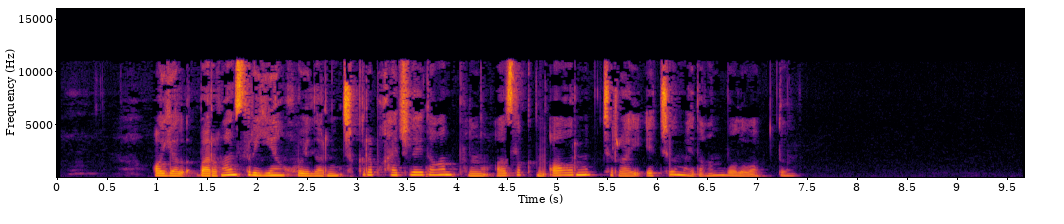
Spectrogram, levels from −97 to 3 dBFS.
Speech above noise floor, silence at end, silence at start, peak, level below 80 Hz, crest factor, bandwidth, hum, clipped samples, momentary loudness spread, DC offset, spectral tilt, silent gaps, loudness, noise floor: 55 dB; 2.3 s; 1 s; 0 dBFS; -64 dBFS; 24 dB; 11.5 kHz; none; under 0.1%; 13 LU; under 0.1%; -4 dB/octave; none; -22 LUFS; -78 dBFS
